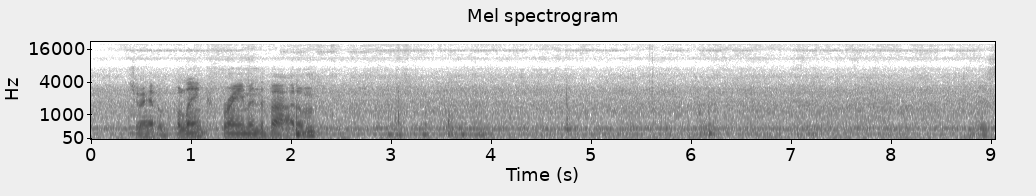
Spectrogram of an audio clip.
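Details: Huge swarm of honey bees from a three-year-old wild woodland hive, taken in a swarm trap; after a couple of seconds of talking, a continuous even buzzing hum fills the rest, with faint scattered clicks.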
